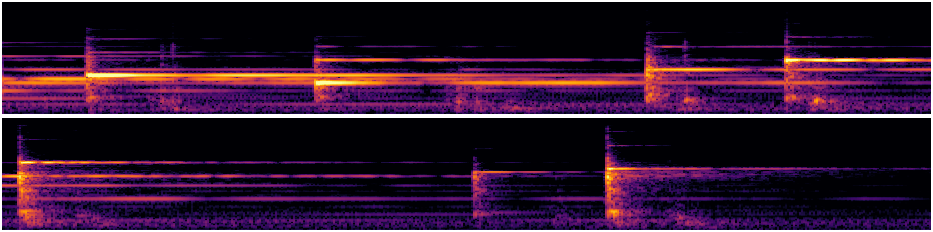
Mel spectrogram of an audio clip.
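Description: Upright piano played slowly: single treble notes struck one at a time, climbing in pitch, each left to ring and die away. The notes grow sparser and softer, and the last one rings on and fades out near the end.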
